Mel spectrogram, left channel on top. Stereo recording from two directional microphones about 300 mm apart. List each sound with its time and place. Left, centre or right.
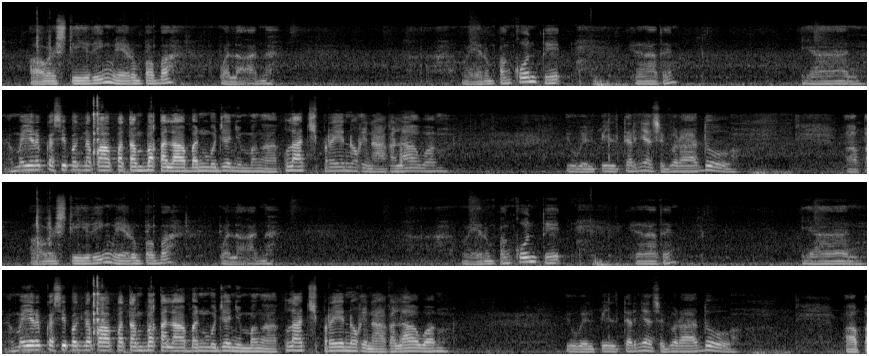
0.3 s speech: centre
4.4 s speech: centre
8.0 s speech: centre
14.8 s speech: centre
16.6 s a sound: centre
